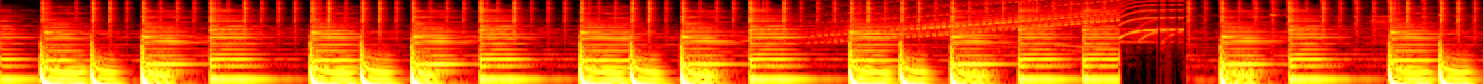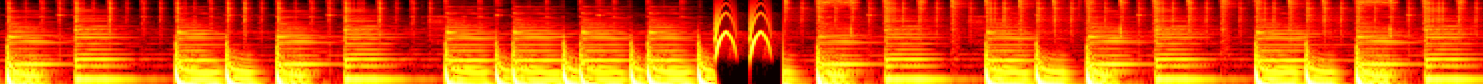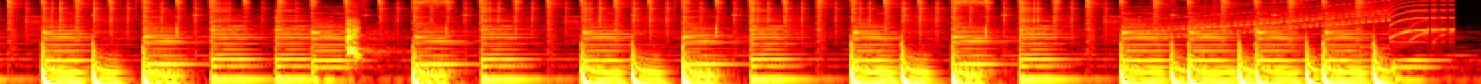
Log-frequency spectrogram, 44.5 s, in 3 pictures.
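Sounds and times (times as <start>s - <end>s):
urban underscore music: 0.4s - 44.2s.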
